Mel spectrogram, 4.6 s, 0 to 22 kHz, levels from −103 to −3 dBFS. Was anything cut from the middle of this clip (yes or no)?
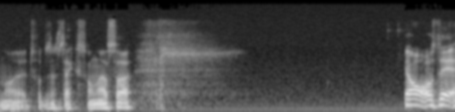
no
